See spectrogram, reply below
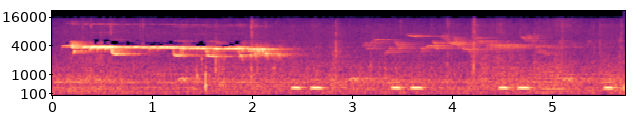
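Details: In Russia's Amur Oblast, Khingan State Nature Reserve, a wild blue-and-white flycatcher delivers a bright, sweet whistled phrase with a falling tail, then fainter high notes; low paired hoots of an Oriental cuckoo recur steadily beneath.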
